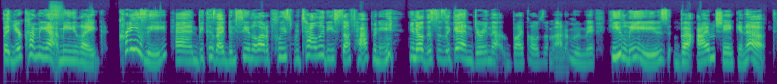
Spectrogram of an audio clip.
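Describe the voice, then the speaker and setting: A woman's voice: fairly high pitch, fast talker, hardly any pauses, a bit bright, no room sound. A woman co-hosting a podcast, telling a personal story in a candid, conversational way with frequent filler words. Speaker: podcast co-host.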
